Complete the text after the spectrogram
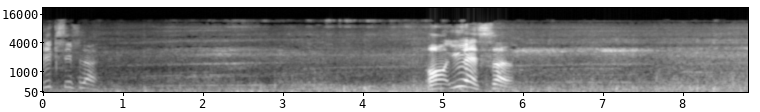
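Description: An electric train rolls past with a low, rising rumble.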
